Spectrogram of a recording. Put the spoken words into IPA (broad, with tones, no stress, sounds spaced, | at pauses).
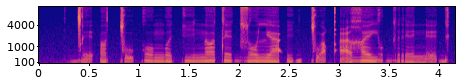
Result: ɡ͡ǀ ḛ˩ ʔ ʌ˨ ǀ ṵ˥ k o˦ ŋʷ e˨ k i˦ n ʌ˥ t e˦ ɡ z o˦ lʲ a˨ ʔ i˦ ɡ ǀ ṵ˩ qʼ ḭ˦ ʁ e˥ j ʊ˦ ɡ r e˩ n ḛ˥ ɡ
